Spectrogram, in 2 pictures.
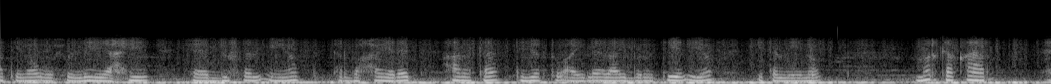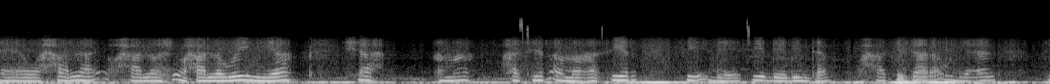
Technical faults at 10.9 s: Bluetooth SBC compression

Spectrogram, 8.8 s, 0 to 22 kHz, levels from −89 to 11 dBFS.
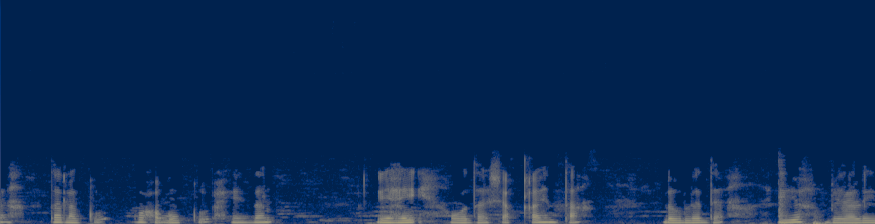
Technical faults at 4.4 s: none

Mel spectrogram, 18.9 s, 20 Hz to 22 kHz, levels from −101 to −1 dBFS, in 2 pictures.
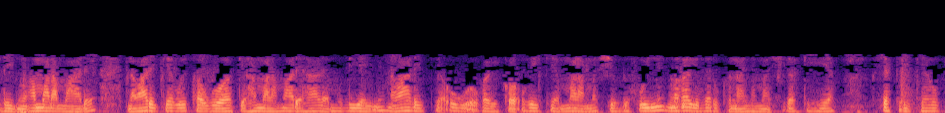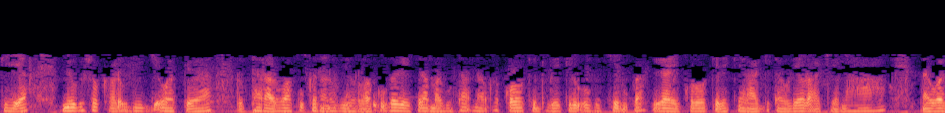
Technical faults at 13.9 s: Vorbis compression

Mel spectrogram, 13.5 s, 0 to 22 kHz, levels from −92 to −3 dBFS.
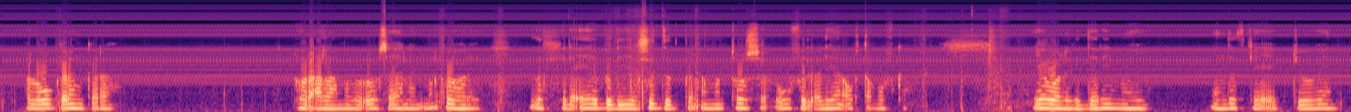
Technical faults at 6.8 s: timecode bleed; hard clipping

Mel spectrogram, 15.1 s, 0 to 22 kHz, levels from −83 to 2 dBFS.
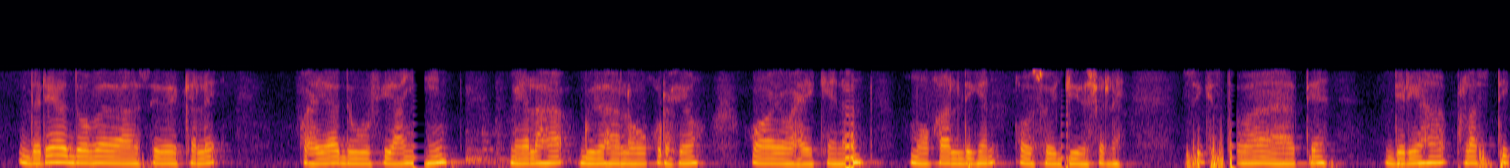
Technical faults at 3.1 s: Bluetooth CVSD headset codec

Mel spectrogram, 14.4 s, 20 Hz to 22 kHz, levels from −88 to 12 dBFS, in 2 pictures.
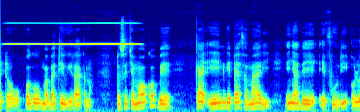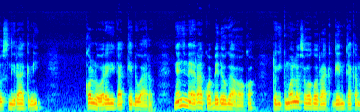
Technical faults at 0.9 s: feedback whistle

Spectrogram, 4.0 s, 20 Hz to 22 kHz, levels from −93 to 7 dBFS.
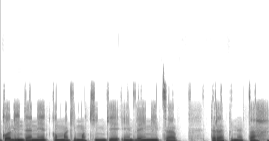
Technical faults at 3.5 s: Bluetooth SBC compression

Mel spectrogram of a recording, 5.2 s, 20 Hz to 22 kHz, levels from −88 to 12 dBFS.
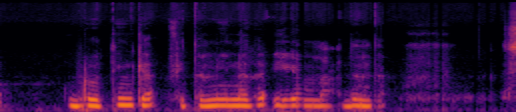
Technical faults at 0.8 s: none

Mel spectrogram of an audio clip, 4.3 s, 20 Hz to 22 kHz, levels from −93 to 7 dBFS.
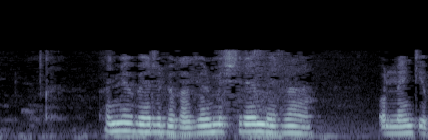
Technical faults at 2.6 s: MP3 compression; mains buzz

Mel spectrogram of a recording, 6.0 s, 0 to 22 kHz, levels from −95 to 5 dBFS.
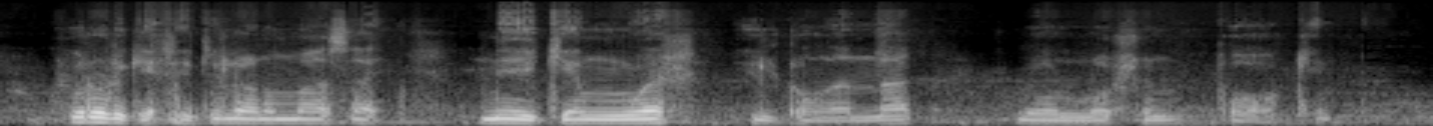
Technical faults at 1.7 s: Opus compression

